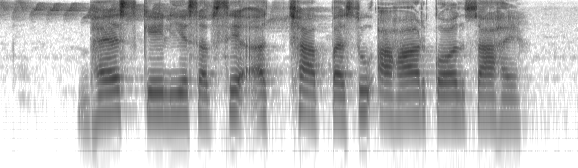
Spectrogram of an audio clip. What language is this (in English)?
Hindi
